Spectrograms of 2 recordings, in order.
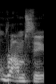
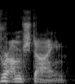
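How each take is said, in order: First: The name is said with an English accent. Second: The name is said with a German accent. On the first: The speaker calls it wrong. "I called them Ramstein once" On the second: The speaker calls it right. "you pronounce it with a German accent"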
